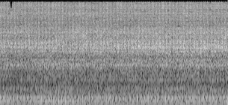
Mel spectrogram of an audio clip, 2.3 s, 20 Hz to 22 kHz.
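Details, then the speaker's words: Trailmaster 50cc scooter with a GY6 engine, idling with the headlight unplugged (its low beam was shorted internally) and charging normally at about 12.3–12.9 V: smooth, even buzzing beat as the electric choke seats and raises the idle. Normal idle. "So we're charging at idle like we should be. That's the electric choke kind of getting seated there, making the idle go up."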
